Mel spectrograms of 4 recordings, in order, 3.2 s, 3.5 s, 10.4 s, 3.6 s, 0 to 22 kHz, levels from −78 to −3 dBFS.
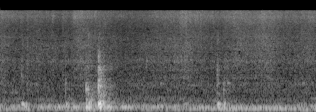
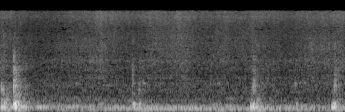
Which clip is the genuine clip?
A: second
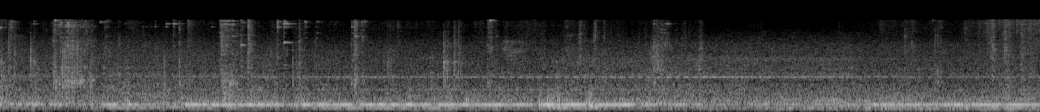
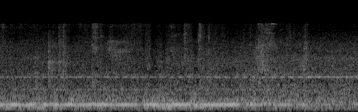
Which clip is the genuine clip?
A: first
